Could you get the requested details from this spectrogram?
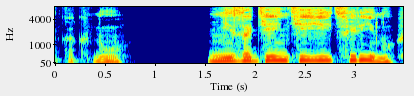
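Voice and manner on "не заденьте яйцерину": ordinary delivery, nothing marked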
